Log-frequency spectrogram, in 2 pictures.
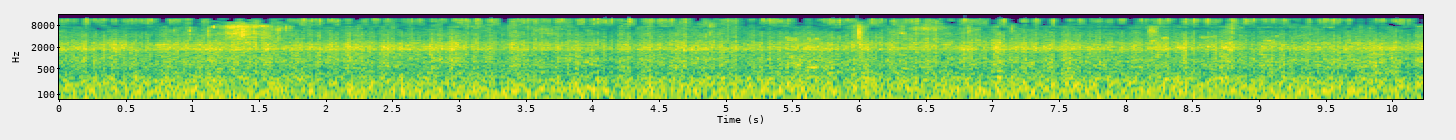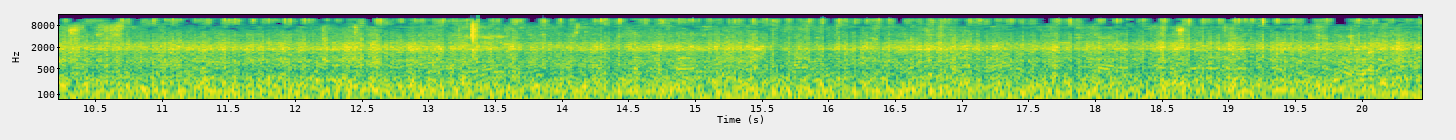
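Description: Steady, loud running noise of an AVE high-speed train at speed, heard from inside the passenger car: a low rumble of wheels on rail and rushing air.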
